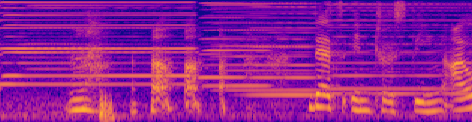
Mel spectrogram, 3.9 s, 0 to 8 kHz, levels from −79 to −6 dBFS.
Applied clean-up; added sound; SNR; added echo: none; Harmonica; 4 dB; none.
